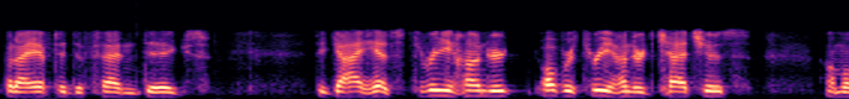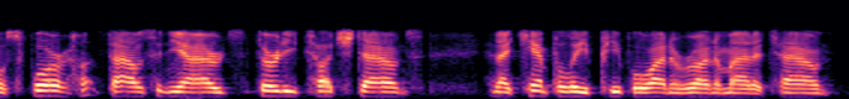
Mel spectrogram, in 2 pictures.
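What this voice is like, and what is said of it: Congested, rough voice from a cold. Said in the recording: “I'm getting over a cold and my voice is a mess”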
